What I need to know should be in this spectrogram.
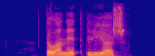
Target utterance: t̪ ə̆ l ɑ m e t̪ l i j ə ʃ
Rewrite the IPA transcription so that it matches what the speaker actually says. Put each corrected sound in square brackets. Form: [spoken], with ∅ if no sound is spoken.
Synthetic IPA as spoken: t̪ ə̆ l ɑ [n] e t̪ l [y] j [ɑ] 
